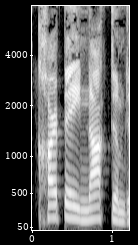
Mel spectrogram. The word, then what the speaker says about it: Carpe Noctem: Of course, also the new Armored Saint live record, which is called Carpe Noctem. Did I say that right? – You did, I think, although I'm not a, you know, expert in Latin, but you sounded pretty good.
